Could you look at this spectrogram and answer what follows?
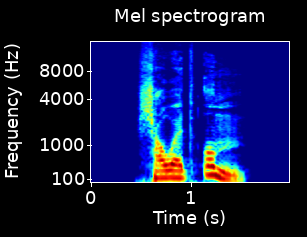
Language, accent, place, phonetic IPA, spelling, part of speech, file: German, Germany, Berlin, [ˌʃaʊ̯ət ˈʊm], schauet um, verb, De-schauet um.ogg
- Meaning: second-person plural subjunctive I of umschauen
